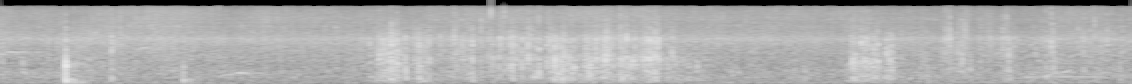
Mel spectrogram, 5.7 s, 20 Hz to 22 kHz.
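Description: Steak strips, peppers and onions sizzling and crackling in their juices on a steel cooking disc cut from a 55-gallon drum, louder from about two seconds in. A single sharp tap sounds near the start.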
